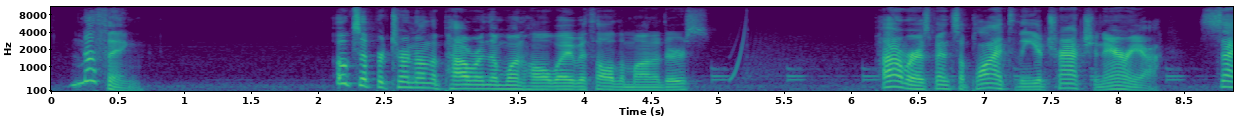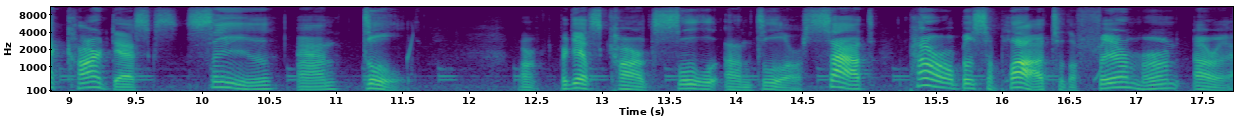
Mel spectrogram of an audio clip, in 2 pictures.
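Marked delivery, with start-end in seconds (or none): 6.2-17.8 silly cartoon voice, slow and drawn out. Reading out power instructions aloud, in a stupid Stitch voice. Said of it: "saying it in that stupid Stitch voice".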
